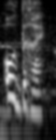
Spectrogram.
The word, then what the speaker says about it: Audrey: et Joséphine audrify ah c'est là que la plupart des experts se trompent en réalité ça se prononce Audrey son deuxème prénom lui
